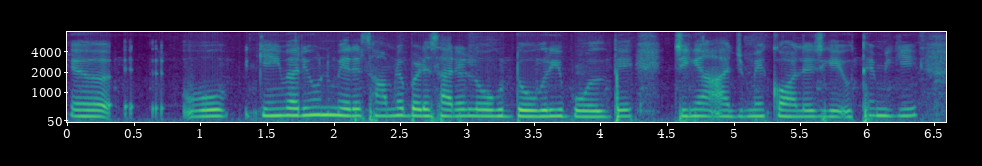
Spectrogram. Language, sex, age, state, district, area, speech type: Dogri, female, 18-30, Jammu and Kashmir, Reasi, rural, spontaneous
